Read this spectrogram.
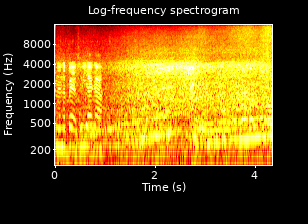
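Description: A car engine revs loudly and rises in pitch.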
